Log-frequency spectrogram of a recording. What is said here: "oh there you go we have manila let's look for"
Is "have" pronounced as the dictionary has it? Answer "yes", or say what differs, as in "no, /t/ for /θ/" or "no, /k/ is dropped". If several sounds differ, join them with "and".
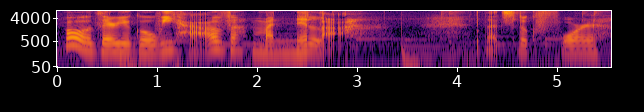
yes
